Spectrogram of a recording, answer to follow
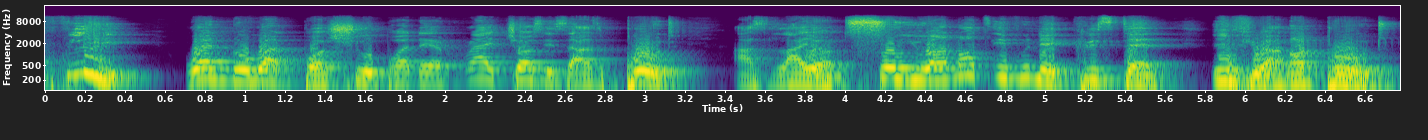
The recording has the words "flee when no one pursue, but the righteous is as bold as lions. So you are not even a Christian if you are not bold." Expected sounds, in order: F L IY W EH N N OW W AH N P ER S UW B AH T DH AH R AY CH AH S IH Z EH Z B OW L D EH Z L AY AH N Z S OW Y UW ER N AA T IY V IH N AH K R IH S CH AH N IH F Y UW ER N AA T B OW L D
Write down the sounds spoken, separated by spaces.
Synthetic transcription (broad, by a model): F L IY W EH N N OW W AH N P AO SH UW B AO T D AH R AY CH AH S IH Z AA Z B OW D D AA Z L AY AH N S S OW Y UW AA N AA T IY V IH N AH K R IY S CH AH N IH F Y UW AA N AA T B OW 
